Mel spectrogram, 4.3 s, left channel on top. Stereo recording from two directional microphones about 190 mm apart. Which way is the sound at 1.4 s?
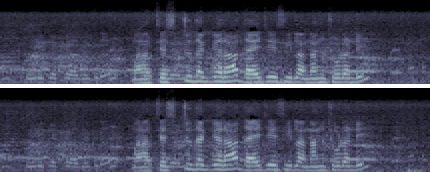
55° left (ahead or behind).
